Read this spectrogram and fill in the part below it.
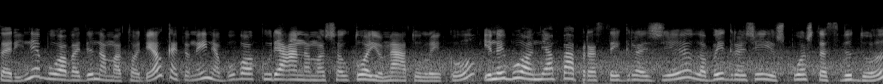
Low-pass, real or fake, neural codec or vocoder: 7.2 kHz; real; none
